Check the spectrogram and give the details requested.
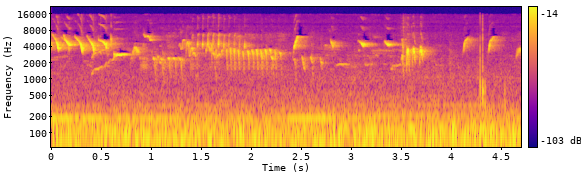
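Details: Grey and crested canaries sing rapid, high chirps and trills, with bright repeated notes and varied phrases over a low steady hum.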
